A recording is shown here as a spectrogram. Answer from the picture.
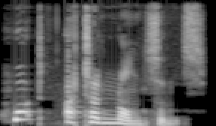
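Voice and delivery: slow, loud scornful rebuke; indignant outburst. Acted. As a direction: dismiss it with royal scorn.

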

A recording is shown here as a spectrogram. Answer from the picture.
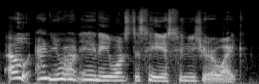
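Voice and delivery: chirping sparrow. A narrator's reading. Sparrow fusses over Slayle's injuries, chirping. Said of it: "chirped the sparrow".

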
